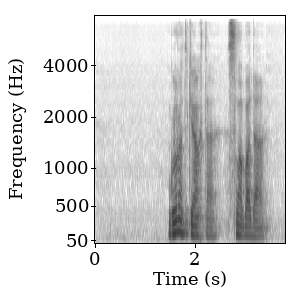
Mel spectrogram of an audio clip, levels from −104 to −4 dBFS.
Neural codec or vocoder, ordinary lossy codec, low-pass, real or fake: codec, 16 kHz, 4 kbps, FunCodec, trained on LibriTTS, 50 frames a second; none; 7.2 kHz; fake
